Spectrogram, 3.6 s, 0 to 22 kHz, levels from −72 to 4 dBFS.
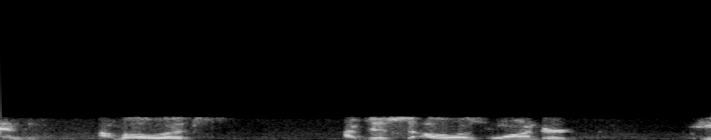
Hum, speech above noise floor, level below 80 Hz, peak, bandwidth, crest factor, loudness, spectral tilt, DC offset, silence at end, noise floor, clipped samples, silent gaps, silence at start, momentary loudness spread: none; 37 dB; -84 dBFS; -4 dBFS; 3.9 kHz; 16 dB; -18 LUFS; -8.5 dB/octave; under 0.1%; 0 s; -54 dBFS; under 0.1%; none; 0 s; 12 LU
